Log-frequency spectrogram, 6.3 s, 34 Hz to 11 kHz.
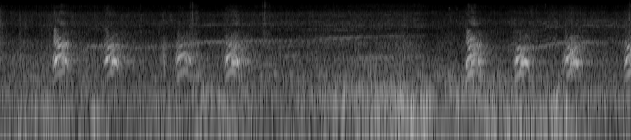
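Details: Corgi named Roku pursuing a Kuroneko Yamato RC car, recorded 13 February 2021: short sharp barks roughly every half second in two bursts, separated by a whirring toy-car motor hum.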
